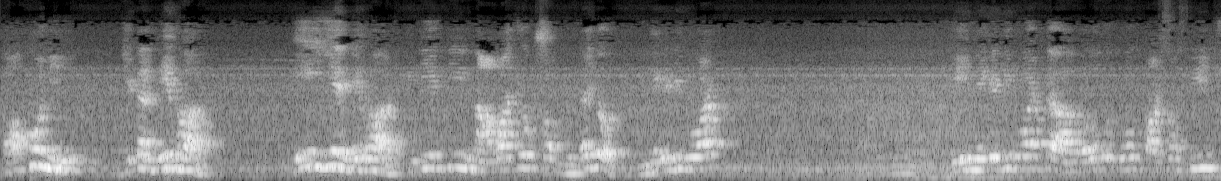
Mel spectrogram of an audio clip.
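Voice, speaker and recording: A man teaching an English grammar class in a classroom, firing questions at students and dictating slowly. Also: high-pitched. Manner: quizzes students with repeated questions, slow dictation. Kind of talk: classroom lecture in Bengali. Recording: echoey dull classroom recording from far off, noisy.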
